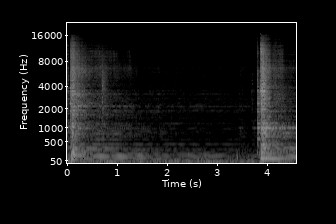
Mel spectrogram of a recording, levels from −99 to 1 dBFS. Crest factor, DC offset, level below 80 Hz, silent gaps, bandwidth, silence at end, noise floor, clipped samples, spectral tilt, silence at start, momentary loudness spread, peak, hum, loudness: 28 dB; under 0.1%; -70 dBFS; none; 16 kHz; 0 s; -70 dBFS; under 0.1%; -1.5 dB/octave; 0 s; 25 LU; -22 dBFS; none; -41 LUFS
